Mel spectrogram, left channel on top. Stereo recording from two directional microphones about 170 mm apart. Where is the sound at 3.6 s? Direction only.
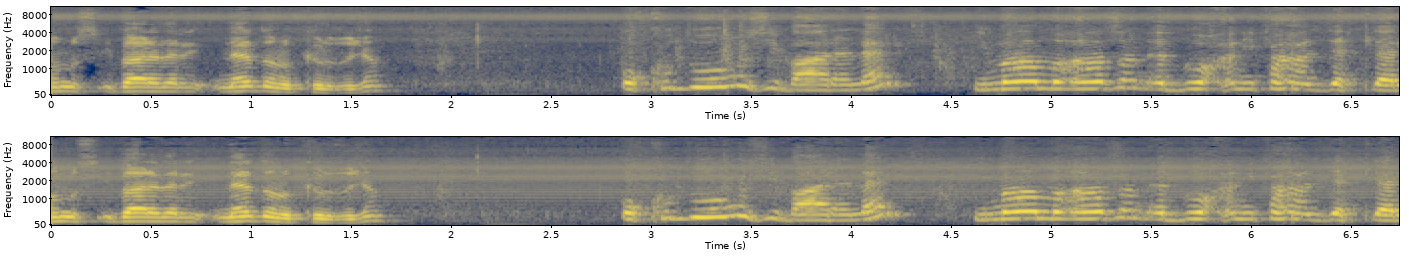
10° left (ahead or behind).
